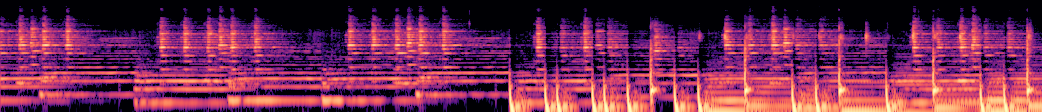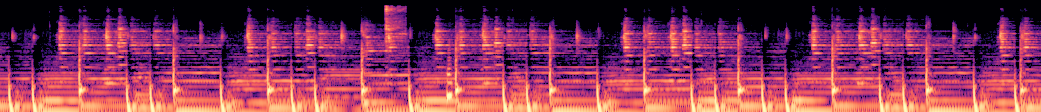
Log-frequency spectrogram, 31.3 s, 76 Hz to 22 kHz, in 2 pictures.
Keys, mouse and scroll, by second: 2.1 middle click, 3.5 middle click, 7.1 shift+d, 9.1 alt+s, 12.2 ctrl+z, 16.4 shift+d, 17.5 alt+s, 21.9 shift+middle click, 23.2 x, 26.0 ., 30.5-31.2 middle drag.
